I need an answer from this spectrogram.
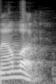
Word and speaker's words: hour: An hour, H is silent, therefore it takes an hour.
